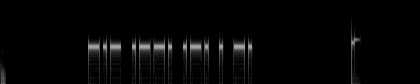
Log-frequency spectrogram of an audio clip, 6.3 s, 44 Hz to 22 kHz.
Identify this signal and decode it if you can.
Morse code, heard as a keyed tone, about 23 wpm, 700 Hz. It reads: KPREN
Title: Code Groups - 5 Letters - 22wpm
